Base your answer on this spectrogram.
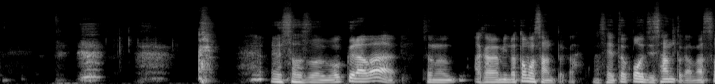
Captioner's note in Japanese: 息をのむ音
